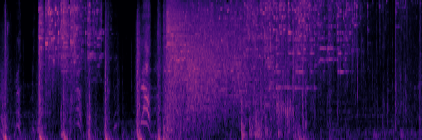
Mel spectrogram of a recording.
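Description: Fight-scene punch impacts, then about three seconds in a pane of glass smashes, and the falling shards tinkle down and fade over several seconds.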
